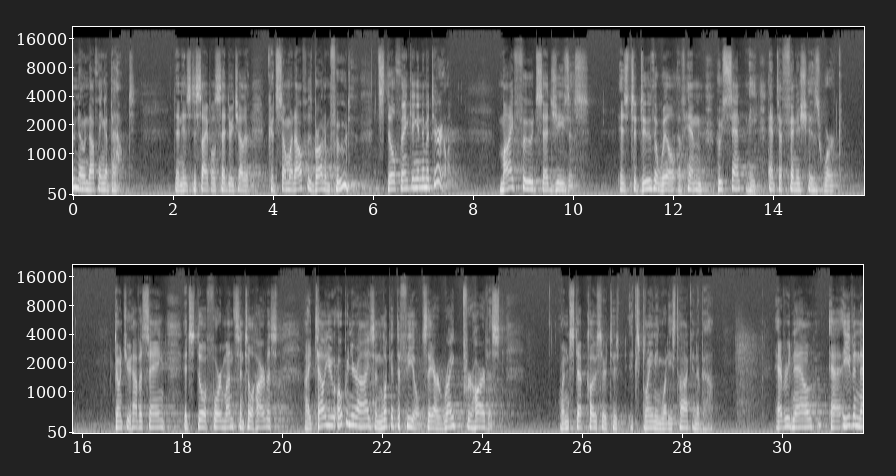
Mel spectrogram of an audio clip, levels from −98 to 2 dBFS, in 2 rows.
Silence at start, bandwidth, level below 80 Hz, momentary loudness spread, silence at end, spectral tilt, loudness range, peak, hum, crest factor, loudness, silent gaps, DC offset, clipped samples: 0 s; 19.5 kHz; -40 dBFS; 20 LU; 0 s; -4.5 dB/octave; 3 LU; 0 dBFS; none; 18 dB; -18 LUFS; none; under 0.1%; under 0.1%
